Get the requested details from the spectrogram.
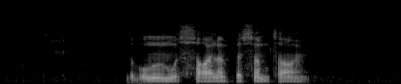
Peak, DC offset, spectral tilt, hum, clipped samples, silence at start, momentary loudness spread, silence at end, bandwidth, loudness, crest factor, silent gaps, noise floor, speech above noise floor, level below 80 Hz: -14 dBFS; under 0.1%; -6.5 dB/octave; none; under 0.1%; 1.25 s; 10 LU; 0.9 s; 7 kHz; -33 LUFS; 22 dB; none; -71 dBFS; 39 dB; -70 dBFS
